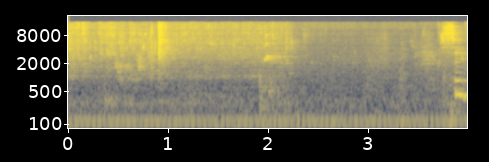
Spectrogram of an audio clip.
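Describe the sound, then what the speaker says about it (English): A kitchen tap running while hands are washed, a faint continuous stream with a few small splashes and clicks, close and quiet over a low background hum. "Get our hands washed."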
